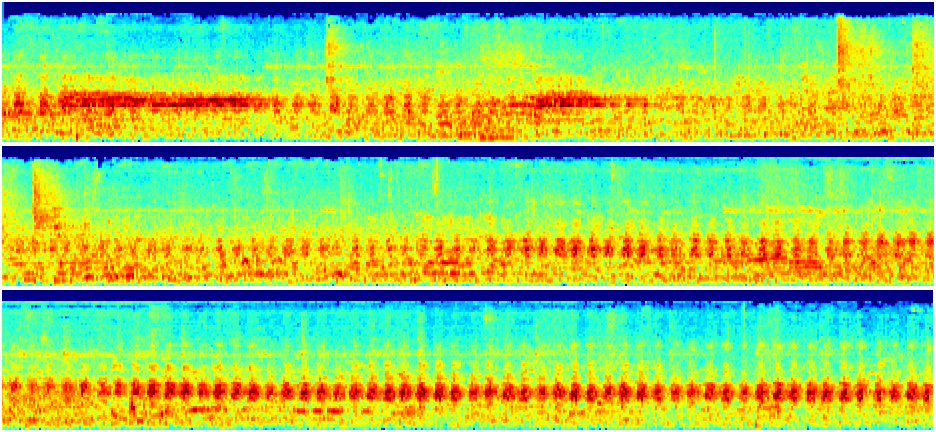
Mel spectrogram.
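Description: People chatter in the background of a large echoing hall.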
